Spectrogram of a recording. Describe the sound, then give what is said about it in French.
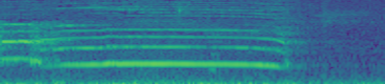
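A rooster crows in a farmyard where hens roam after rain, one loud, bright call held steady for over a second before breaking off, alone without voices. “il domine la cour de ses poules sorties après la pluie. Il chante avec panache, les plumes colorées, la crête bien rouge.”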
